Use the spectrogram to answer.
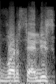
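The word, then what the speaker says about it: Versailles: एक बहुत बड़ा ट्रीटी साइन हुआ जिसको ट्रीटी ऑफ वर्सैलिस कहते हैं, कई बार इसको ट्रीटी ऑफ वर्सैल भी कहा जाता है, या अलग अलग प्रोनाउंसिएशन में होता है।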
